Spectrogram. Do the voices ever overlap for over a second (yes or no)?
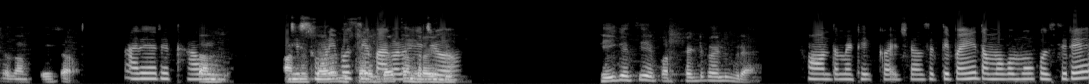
yes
